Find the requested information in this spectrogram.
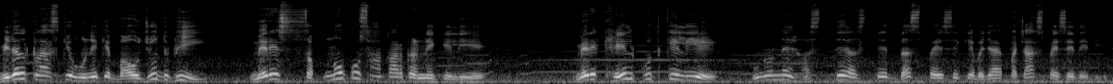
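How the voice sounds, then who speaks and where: Music plays in the background as a man speaks at a fairly high pitch. His pitch swings very widely and his loudness rises and falls sharply. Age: 60s. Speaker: storyteller. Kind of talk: personal storytelling.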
